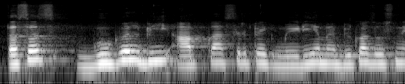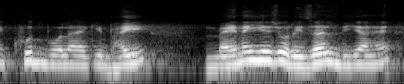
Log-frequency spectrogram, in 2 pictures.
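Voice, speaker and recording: A man teaching an English grammar lesson in Hindi mixed with English, slowing down to stress key points. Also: high-pitched, darkish tone.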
